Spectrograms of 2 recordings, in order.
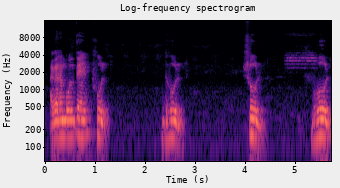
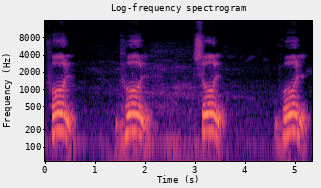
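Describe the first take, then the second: First: फूल, धूल, शूल, भूल with the ू cut short; wrong short vowel. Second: फूल, धूल, शूल, भूल with the ू drawn out and louder; long stressed u. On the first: Teacher showing pupils the wrong way: short vowels. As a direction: clip the u sounds too short on purpose. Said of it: "तो ये सही नहीं होगा". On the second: Teacher to pupils, after the wrong version: stretched, stressed vowels. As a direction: lean on and stretch each ू. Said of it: "थोड़ा सा उस पर बल दीजिए". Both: Shown as a demonstration.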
